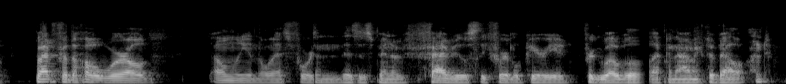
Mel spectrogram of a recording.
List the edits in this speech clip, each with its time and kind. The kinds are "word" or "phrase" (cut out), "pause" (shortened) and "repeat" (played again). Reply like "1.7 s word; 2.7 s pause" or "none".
3.1 s word; 5.8 s pause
